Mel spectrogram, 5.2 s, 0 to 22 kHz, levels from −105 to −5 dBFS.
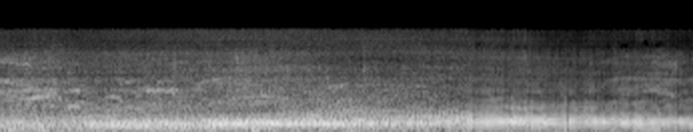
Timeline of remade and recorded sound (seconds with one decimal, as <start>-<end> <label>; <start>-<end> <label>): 0.0-3.5 recorded; 3.5-5.2 remade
